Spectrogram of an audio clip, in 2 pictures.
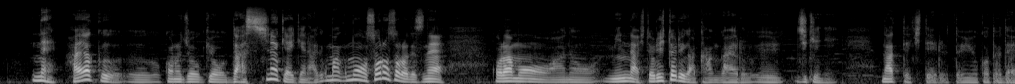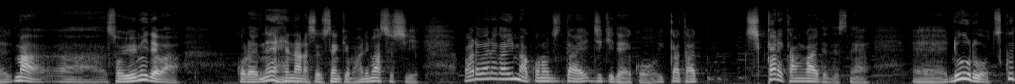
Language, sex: Japanese, male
